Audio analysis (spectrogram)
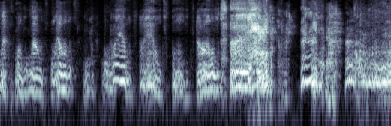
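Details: Chihuahua, described as angry, giving a run of harsh growls broken into short bursts, some sharper and hissing, with brief whimpering tones between them.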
